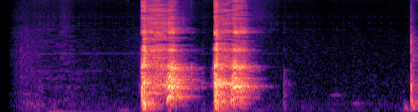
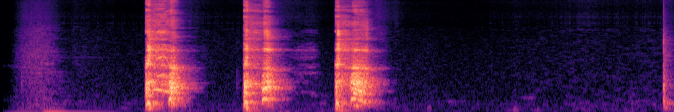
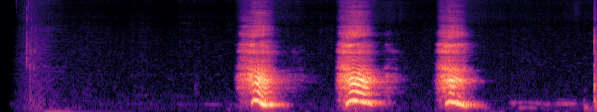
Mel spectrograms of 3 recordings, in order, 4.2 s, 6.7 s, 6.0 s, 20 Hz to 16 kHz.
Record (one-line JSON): {"cough_length": "4.2 s", "cough_amplitude": 31542, "cough_signal_mean_std_ratio": 0.31, "three_cough_length": "6.7 s", "three_cough_amplitude": 30913, "three_cough_signal_mean_std_ratio": 0.3, "exhalation_length": "6.0 s", "exhalation_amplitude": 25488, "exhalation_signal_mean_std_ratio": 0.31, "survey_phase": "alpha (2021-03-01 to 2021-08-12)", "age": "45-64", "gender": "Female", "wearing_mask": "No", "symptom_none": true, "smoker_status": "Never smoked", "respiratory_condition_asthma": false, "respiratory_condition_other": false, "recruitment_source": "REACT", "submission_delay": "1 day", "covid_test_result": "Negative", "covid_test_method": "RT-qPCR"}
